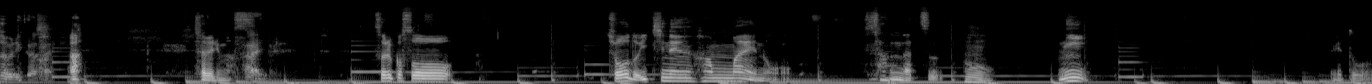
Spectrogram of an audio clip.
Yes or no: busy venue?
no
